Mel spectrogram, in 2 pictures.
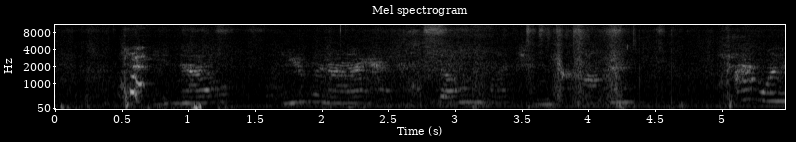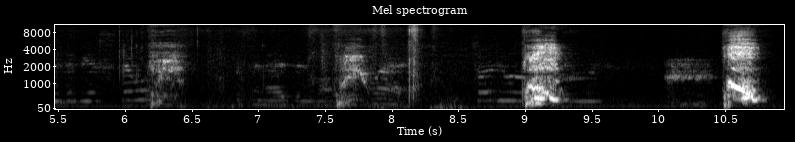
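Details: Stella, a dog, coughing: two loud, abrupt, slightly honking bursts near the end, over quiet human talk and a steady electrical hum.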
